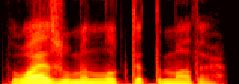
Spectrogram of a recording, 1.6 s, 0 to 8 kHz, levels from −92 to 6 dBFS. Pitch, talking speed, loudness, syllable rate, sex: 175 Hz, 265 wpm, -18 LUFS, 7.2 syllables/s, female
